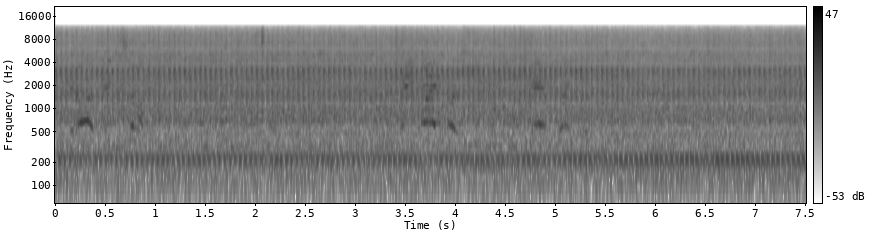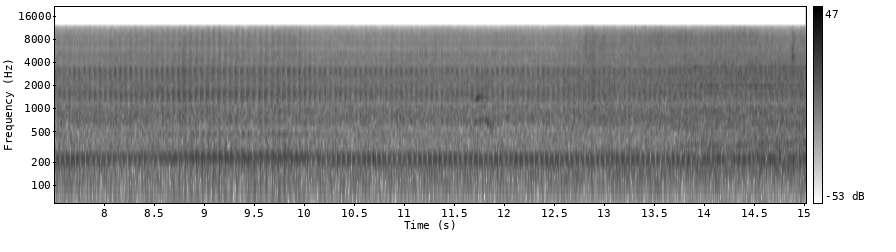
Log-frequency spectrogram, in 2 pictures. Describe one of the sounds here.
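A tractor engine roars steadily under heavy load.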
